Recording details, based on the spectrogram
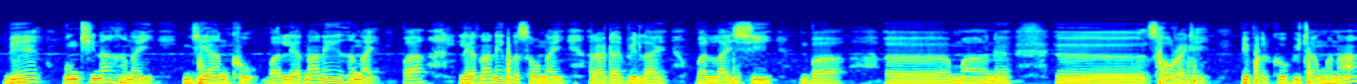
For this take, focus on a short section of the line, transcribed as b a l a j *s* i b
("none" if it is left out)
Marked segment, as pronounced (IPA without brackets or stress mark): s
